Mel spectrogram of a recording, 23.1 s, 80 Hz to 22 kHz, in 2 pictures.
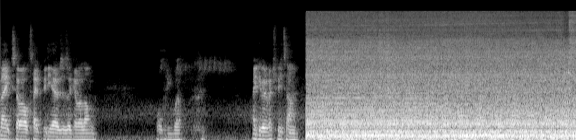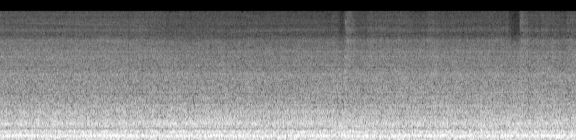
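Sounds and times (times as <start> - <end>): exhaust blower and chiller hum: 6.1 - 23.0.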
